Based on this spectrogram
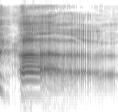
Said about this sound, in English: I fart.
